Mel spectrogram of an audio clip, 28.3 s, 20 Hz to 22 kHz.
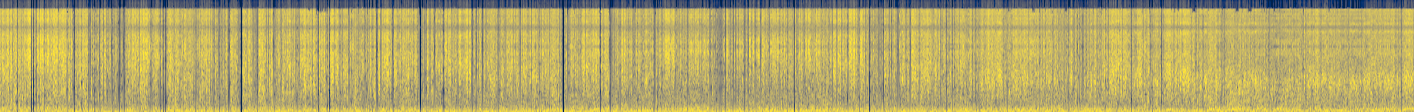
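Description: Austin 7 Ulster's four-cylinder side-valve engine running steadily under way in the open car, loud, with wind buffeting the microphone.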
